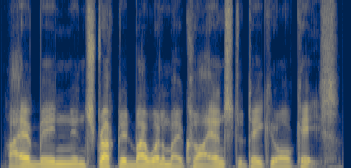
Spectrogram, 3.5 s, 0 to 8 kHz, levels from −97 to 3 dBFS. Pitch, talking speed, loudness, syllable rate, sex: 125 Hz, 220 wpm, -20 LUFS, 5.6 syllables/s, male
